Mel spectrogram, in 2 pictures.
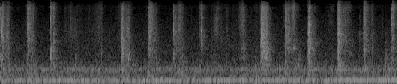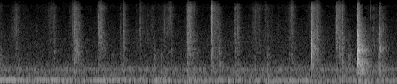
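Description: Tarot cards shuffled in steady rapid riffles for about ten seconds, the crisp flicks repeating close to the mic over a low background hum, with a sharper snap near the end.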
